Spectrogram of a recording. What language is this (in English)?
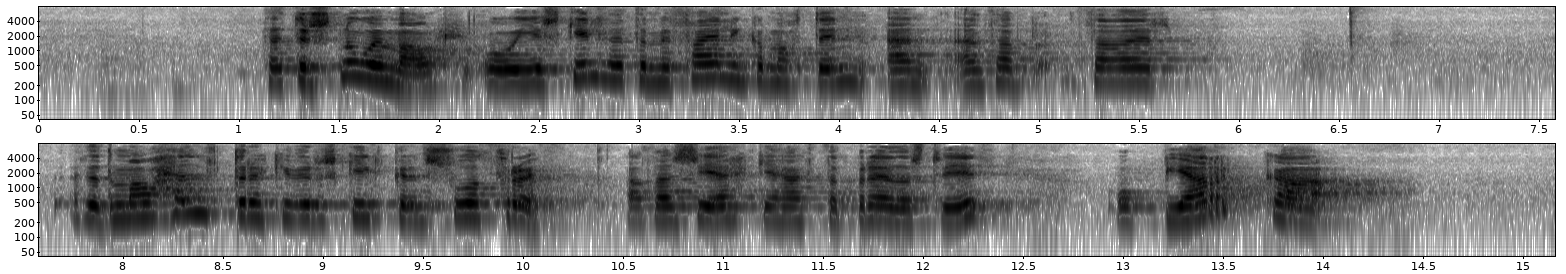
Icelandic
